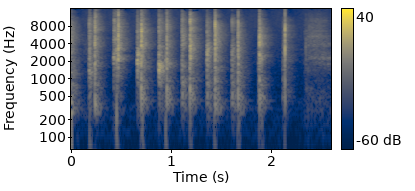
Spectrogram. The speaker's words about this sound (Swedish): Det är förtjänt en, en eh, liten applåd tycker jag.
